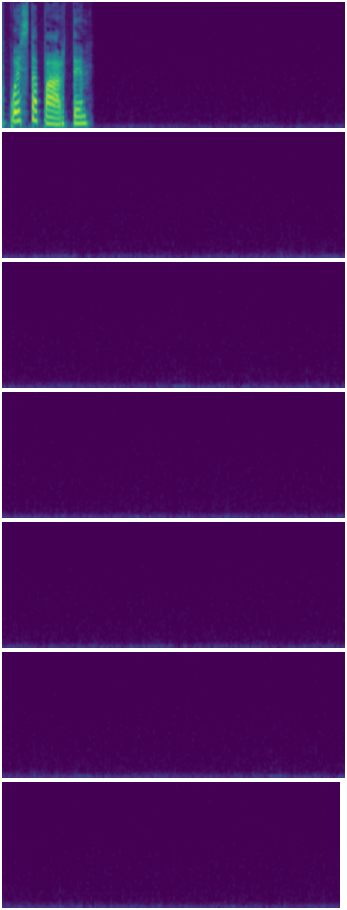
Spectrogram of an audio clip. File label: italian directions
